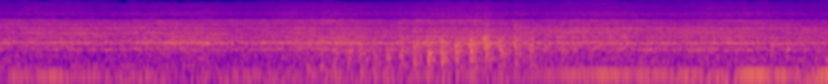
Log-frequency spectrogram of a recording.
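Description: Long Island Rail Road train passing at speed, with a steady whine and a quick run of wheel clatter over rail joints about three seconds in.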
